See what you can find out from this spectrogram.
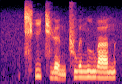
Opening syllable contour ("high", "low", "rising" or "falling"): falling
